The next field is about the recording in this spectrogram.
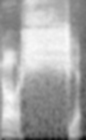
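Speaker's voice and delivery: breathy whispered curse under the breath; hushed mock dismay; retold whisper. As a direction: whisper it like a shocked aside. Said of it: "and I'm like".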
